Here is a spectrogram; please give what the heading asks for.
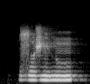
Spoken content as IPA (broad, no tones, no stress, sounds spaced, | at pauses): zˤ u ʒ ĩ ð ũ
